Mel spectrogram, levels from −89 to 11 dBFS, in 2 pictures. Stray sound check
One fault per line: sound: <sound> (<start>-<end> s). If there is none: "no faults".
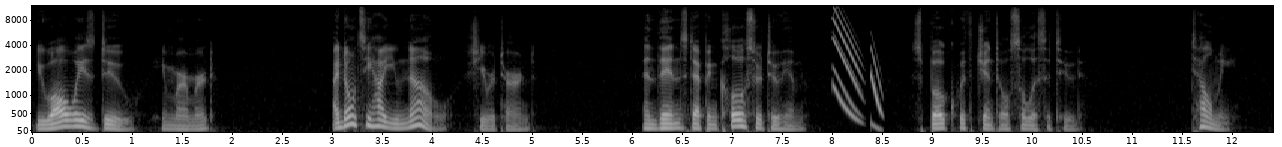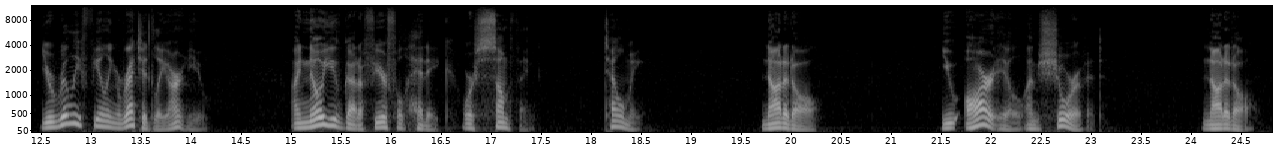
sound: chirp (8.0-8.5 s)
